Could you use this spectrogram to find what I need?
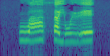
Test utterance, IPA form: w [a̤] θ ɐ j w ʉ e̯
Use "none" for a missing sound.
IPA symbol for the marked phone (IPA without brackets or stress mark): a̤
